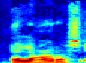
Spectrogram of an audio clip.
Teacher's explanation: العرش اللام هنا نأتي لها بالبينية وهي لام مظهرة قمرية. العرش أيضا الراء هنا نأتي لها بالبينية وهي مفخمة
